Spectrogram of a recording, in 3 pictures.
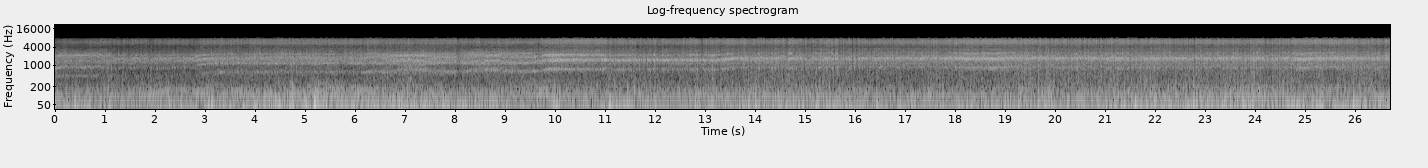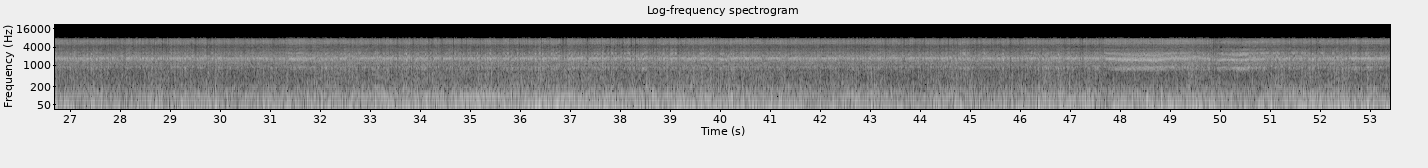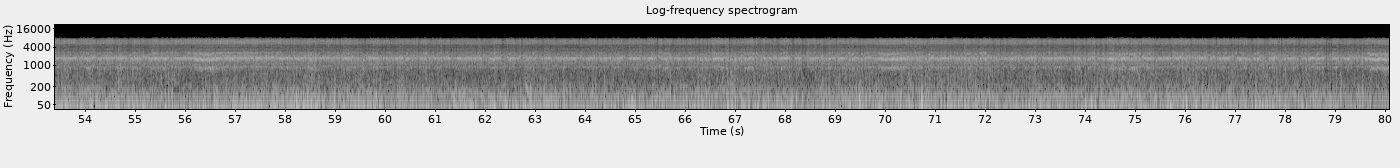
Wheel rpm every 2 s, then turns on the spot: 110, 130, 160, 160, 160, 190, 200, 230, 230, 230, 230, 240, 230, 230, 230, 230, 230, 230, 230, 230, 230, 230, 230, 230, 220, 220, 230, 230, 230, 230, 230, 230, 230, 230, 230, 230, 230, 230, 230, 230.
none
